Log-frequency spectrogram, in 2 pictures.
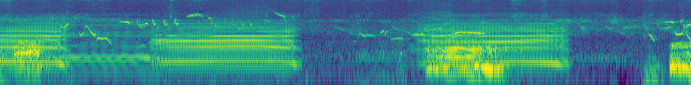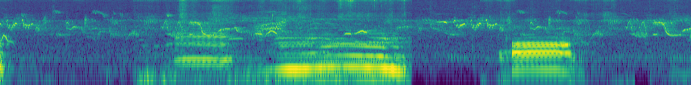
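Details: Dozens of gentle cows walking toward a green pasture, giving repeated deep, drawn-out moos with rich harmonics. Several overlapping calls rise and fall with short pauses between them, and faint bird chirps sound in the background.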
